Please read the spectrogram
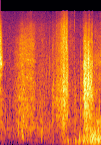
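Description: Footsteps on snow: about three short crunching steps as someone moves over and bends to pick up dropped papers.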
